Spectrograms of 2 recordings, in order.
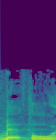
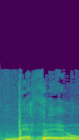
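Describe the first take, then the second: First: The word is run together as one unit. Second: The word is said in two separate parts. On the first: "we have kind of tightened it together" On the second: "which is technically how you're supposed to say it"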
